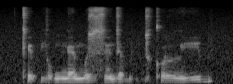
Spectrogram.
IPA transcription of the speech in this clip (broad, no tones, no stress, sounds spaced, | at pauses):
tʼ e p j o b ŋ ɛ m ʊ z s ɛ̃ d ɛ b e b d ʊ kʼ o lː iː b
